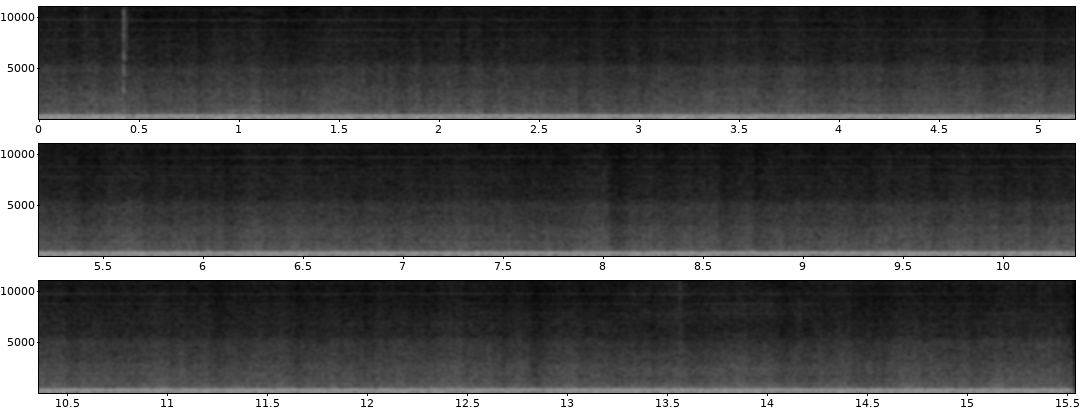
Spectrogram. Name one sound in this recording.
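A jet airliner's engines hum steadily from inside the cabin as the plane taxis.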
